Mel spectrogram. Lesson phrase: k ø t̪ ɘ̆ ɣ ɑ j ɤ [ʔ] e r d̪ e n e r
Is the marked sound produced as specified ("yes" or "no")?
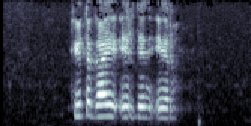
yes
